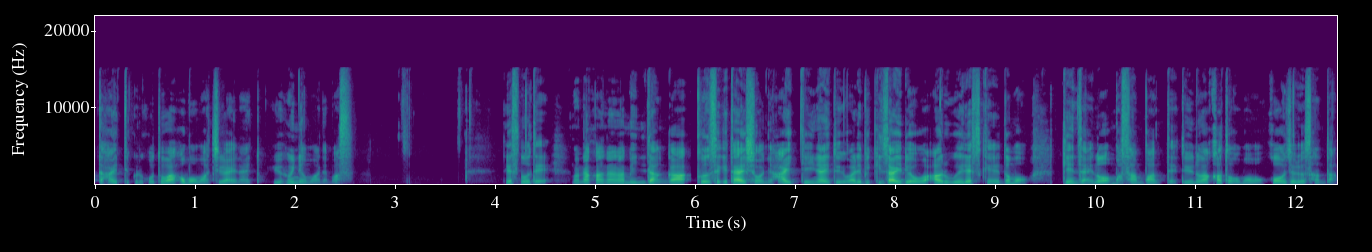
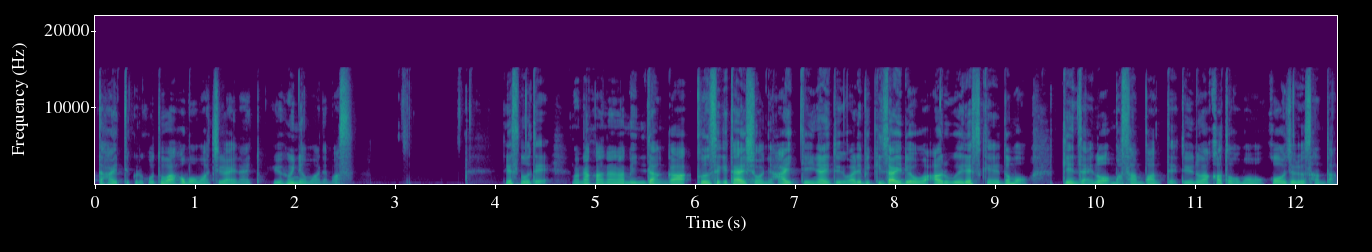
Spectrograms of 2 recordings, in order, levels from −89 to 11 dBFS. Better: second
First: thin; somewhat; fading below 500 Hz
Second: none

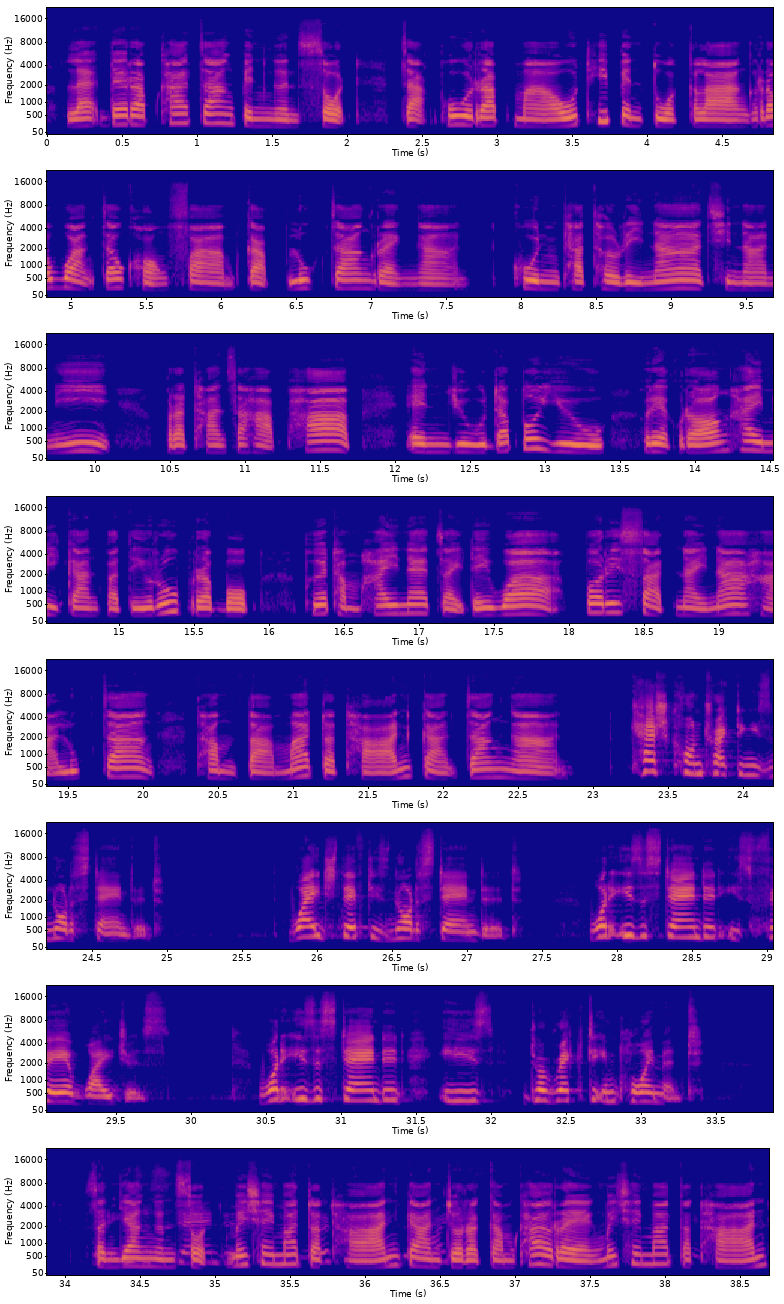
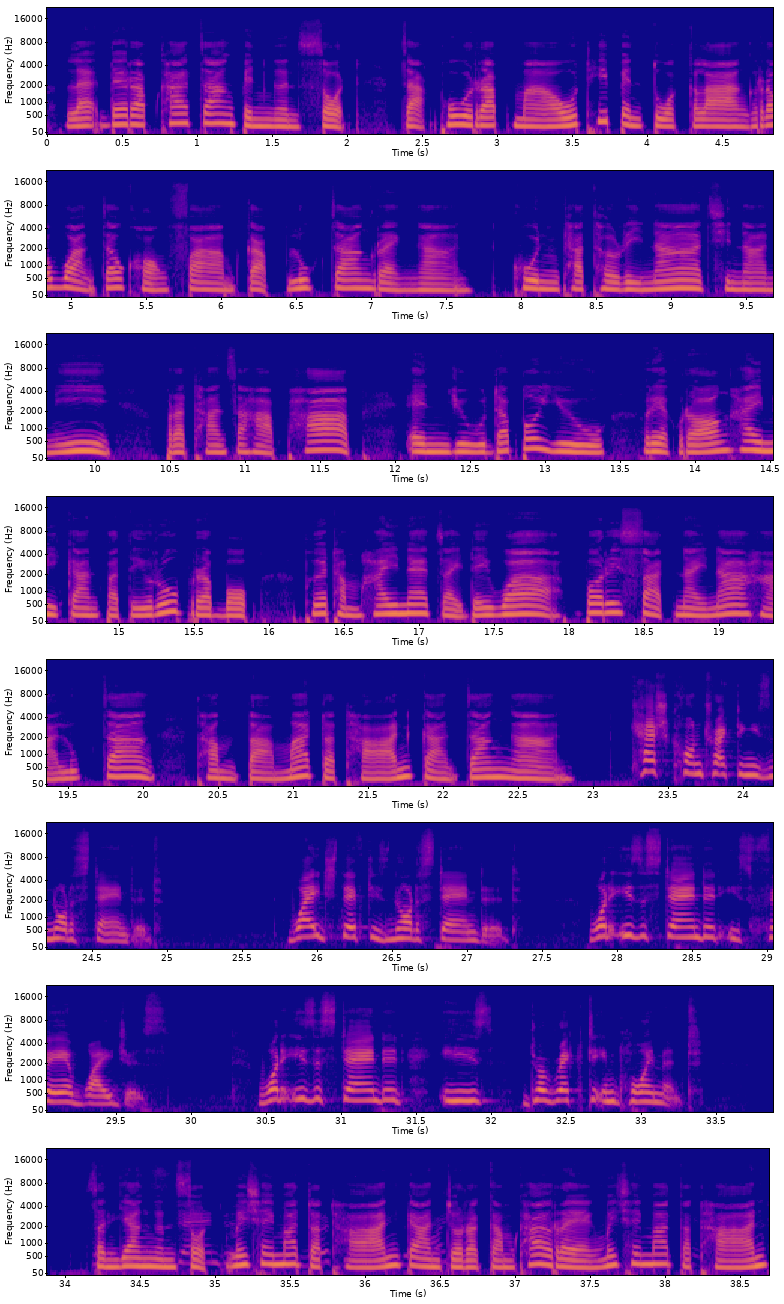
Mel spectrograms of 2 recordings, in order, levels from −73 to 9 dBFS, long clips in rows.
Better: second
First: thin; very; fading below 350 Hz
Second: none

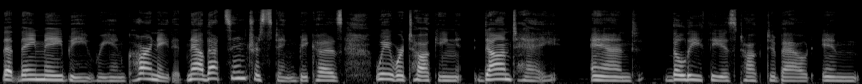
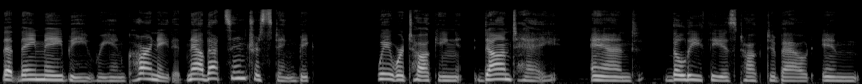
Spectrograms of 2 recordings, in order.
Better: first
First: none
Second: audio cutting out; at 3 s for 0.5 s

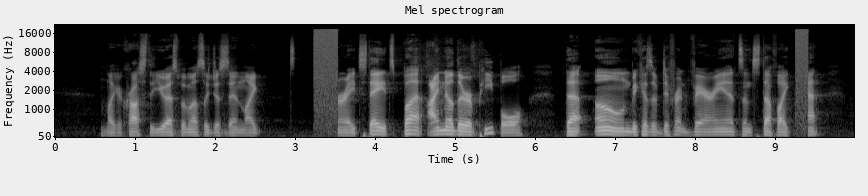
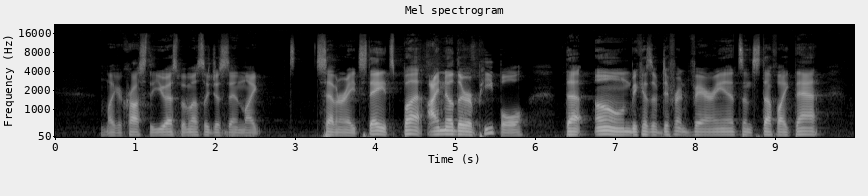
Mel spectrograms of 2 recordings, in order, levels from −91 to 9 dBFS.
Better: second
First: audio cutting out; filled with static; at 3 s and at 9.5 s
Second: none

